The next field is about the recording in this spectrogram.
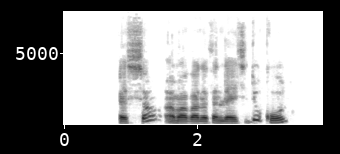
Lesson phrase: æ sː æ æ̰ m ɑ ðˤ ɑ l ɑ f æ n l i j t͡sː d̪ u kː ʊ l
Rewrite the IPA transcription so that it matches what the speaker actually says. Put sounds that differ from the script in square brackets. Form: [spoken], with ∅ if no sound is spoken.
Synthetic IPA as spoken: æ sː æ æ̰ m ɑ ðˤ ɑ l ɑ [θ] æ n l [æ] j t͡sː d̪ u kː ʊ l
